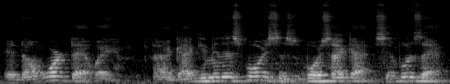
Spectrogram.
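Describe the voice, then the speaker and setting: Chatty baritone man teaching guitar. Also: animated, moderate pace, dark tone. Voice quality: low baritone voice. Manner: chatty, rambling, sings short demo notes. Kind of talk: casual video lesson. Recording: room mic a bit far off, guitar playing.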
